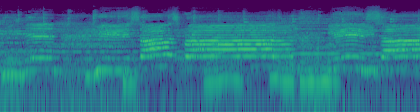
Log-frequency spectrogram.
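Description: Two children singing a song together, with a long held note about halfway through.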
